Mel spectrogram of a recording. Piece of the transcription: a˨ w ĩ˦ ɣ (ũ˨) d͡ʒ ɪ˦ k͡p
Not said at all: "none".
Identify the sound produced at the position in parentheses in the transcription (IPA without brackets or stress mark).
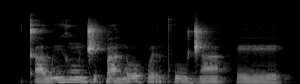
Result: ũ˦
